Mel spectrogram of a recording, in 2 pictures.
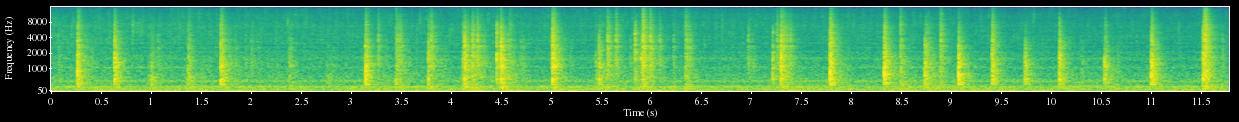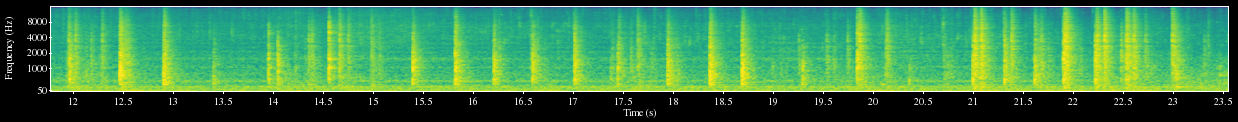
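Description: Whole canned tomatoes are mashed and broken down in a sizzling frying pan, a long run of sharp, irregular utensil taps and clacks against the pan over a steady background sizzle, close and fairly loud, no talking.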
